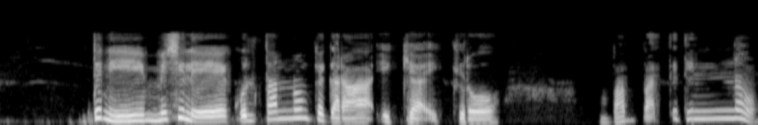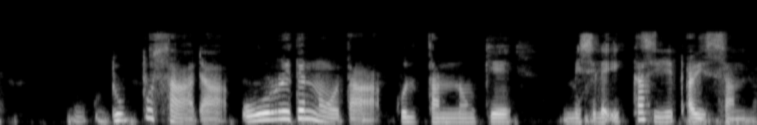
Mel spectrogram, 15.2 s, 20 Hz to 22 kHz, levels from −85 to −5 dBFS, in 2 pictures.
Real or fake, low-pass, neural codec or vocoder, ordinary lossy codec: real; 7.2 kHz; none; AAC, 32 kbps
